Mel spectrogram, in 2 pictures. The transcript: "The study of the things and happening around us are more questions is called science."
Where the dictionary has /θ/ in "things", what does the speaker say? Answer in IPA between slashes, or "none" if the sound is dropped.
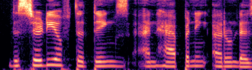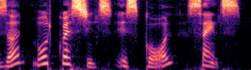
/t/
